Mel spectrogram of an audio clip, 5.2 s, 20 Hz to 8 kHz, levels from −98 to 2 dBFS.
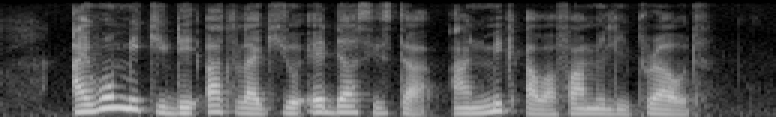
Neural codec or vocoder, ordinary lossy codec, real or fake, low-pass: none; none; real; 7.2 kHz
